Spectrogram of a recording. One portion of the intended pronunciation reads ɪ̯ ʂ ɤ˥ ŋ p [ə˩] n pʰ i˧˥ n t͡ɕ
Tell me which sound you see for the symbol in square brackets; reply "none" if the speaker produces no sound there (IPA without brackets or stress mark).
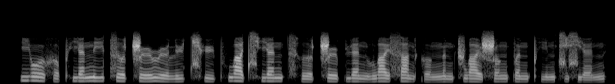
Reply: ə˥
